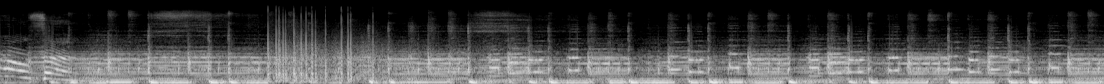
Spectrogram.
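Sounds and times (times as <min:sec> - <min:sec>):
fireworks bangs and crackles: 0:02.6 - 0:05.6.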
